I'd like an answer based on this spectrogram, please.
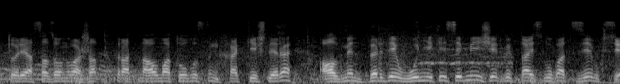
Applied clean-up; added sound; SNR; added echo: none; Thunder; 14 dB; none.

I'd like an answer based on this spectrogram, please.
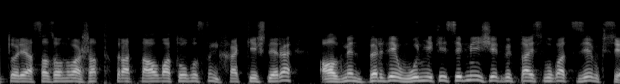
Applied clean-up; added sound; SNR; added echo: neural mask model DeepFilterNet 3.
